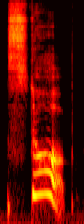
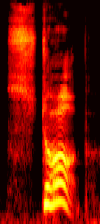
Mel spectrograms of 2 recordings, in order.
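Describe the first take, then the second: First: Very high, urgent yelp; pained cry. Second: Loud, forceful command; holler. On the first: Hermione shoved into the stone, pained high cry. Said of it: "Hermione grunted in pain". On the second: Draco drowning out Hermione's calls, loud holler. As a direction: holler over someone else's shouting. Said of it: "Draco hollered over her". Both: A narrator's reading.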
